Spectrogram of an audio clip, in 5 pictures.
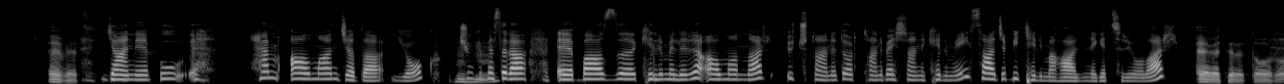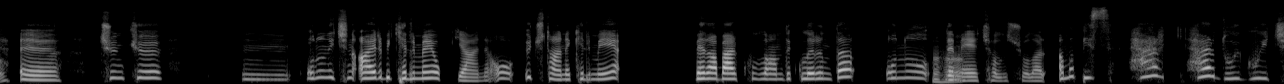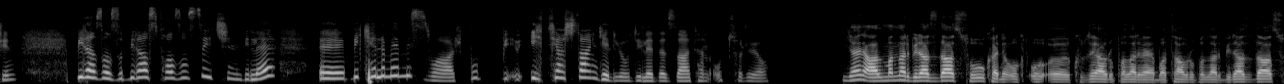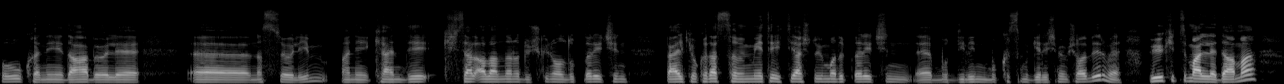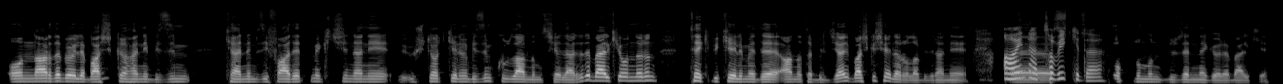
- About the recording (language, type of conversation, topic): Turkish, podcast, Dil kimliğini nasıl şekillendiriyor?
- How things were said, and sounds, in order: other background noise; tapping; unintelligible speech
